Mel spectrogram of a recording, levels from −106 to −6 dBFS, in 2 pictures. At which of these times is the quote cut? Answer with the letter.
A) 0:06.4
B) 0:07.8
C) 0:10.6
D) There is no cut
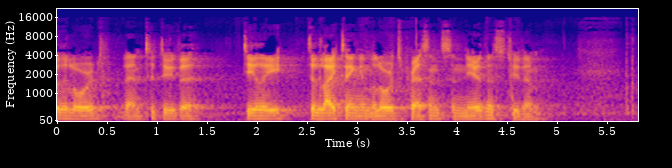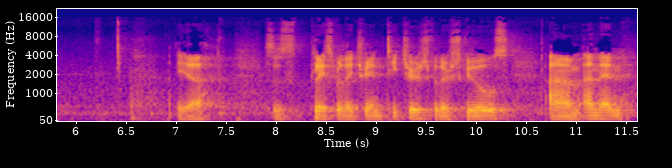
B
